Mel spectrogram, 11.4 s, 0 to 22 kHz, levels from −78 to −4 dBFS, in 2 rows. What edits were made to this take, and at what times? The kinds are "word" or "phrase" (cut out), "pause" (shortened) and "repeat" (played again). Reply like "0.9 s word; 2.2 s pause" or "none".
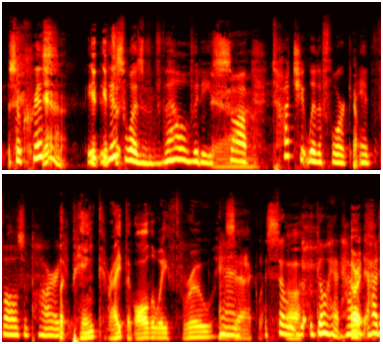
5.3 s word; 6.7 s word; 7.7 s word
